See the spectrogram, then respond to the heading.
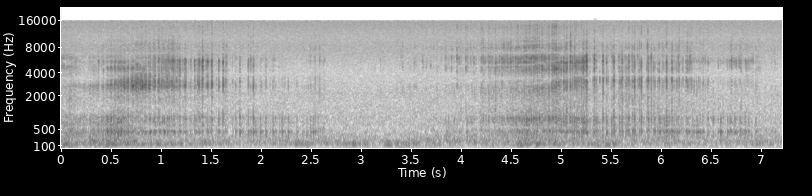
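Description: Fingertips and nails scratch and flick the long bristle rows of a flexible, solid grey silicone scrubber sponge. The result is a dense, bright, crackling rustle of rapid little ticks that stays steady and swells slightly louder twice as the scratching continues.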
